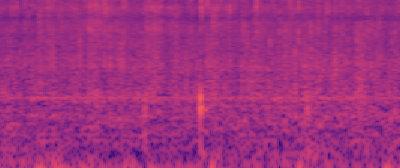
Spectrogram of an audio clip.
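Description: Cooked rice fries in a little oil in a pan, giving a steady, soft sizzling crackle that runs throughout with small pops scattered over the hiss.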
